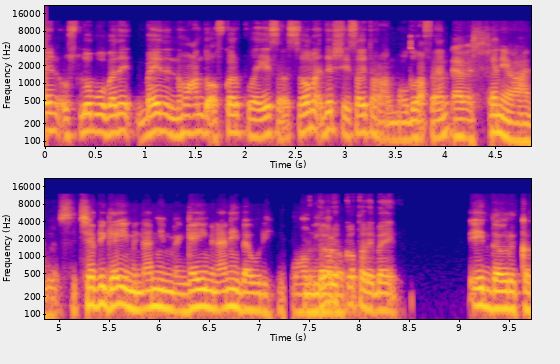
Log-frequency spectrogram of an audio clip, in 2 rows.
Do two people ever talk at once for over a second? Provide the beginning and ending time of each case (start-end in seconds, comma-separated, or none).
none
